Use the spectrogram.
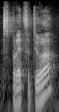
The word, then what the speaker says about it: sprezzatura: I think it's pronounced sprezzatura, which is like, if you're familiar with this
